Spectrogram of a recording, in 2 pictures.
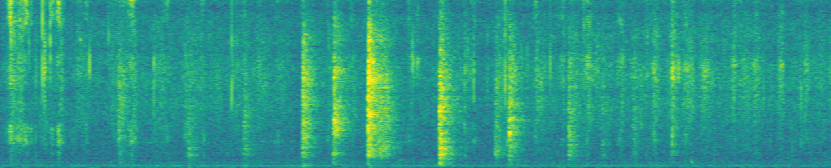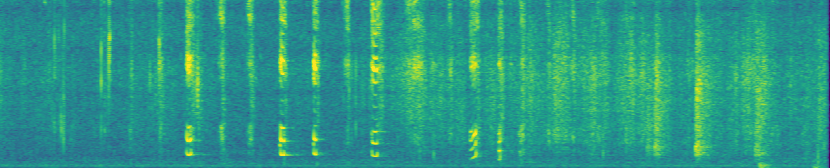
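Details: Staffordshire Bull Terrier puppies from a newest litter, indoors in a small room; a few brief, high squeaky whimpers cluster between ten and thirteen seconds, set among sharp clicks, taps and handling rustles throughout.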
